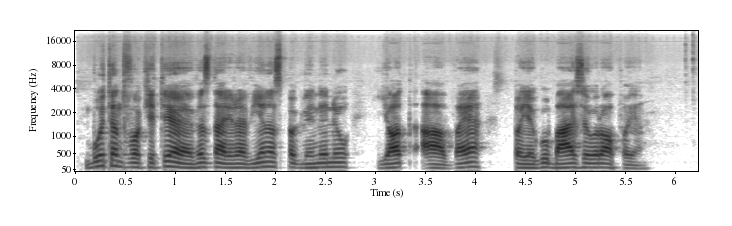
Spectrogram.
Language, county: Lithuanian, Alytus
